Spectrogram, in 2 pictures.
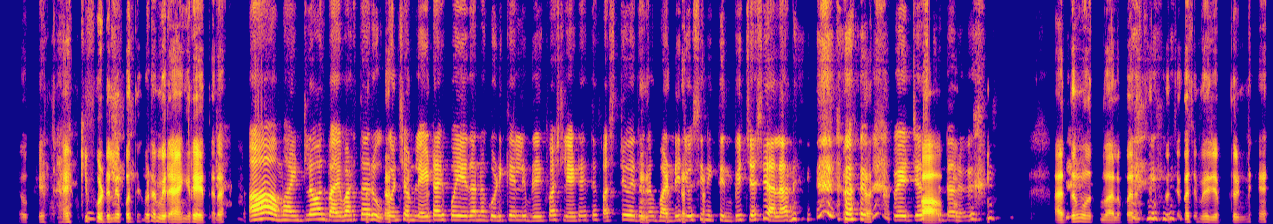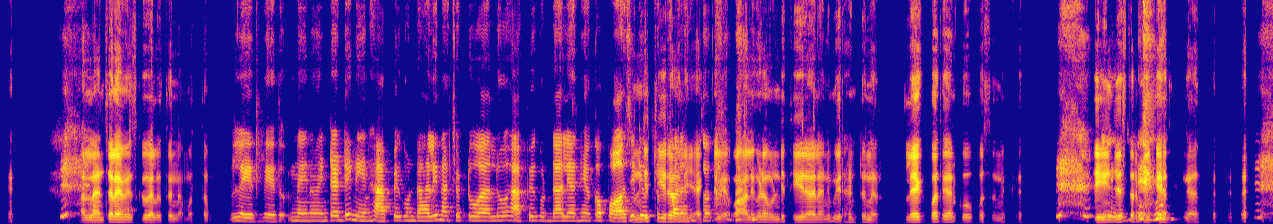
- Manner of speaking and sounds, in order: laughing while speaking: "టైంకి ఫుడ్ లేకపోతే మీరు యాంగ్రీ అయితారా?"; in English: "ఫుడ్"; chuckle; in English: "యాంగ్రీ"; chuckle; in English: "బ్రేక్ఫాస్ట్"; chuckle; in English: "ఫస్ట్"; chuckle; in English: "వెయిట్"; chuckle; in English: "పాజిటివ్"; in English: "యాక్చువల్‌గా"; chuckle; laughing while speaking: "లేదు, లేదు"; giggle; laugh
- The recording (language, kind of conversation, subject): Telugu, podcast, హైడ్రేషన్ తగ్గినప్పుడు మీ శరీరం చూపించే సంకేతాలను మీరు గుర్తించగలరా?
